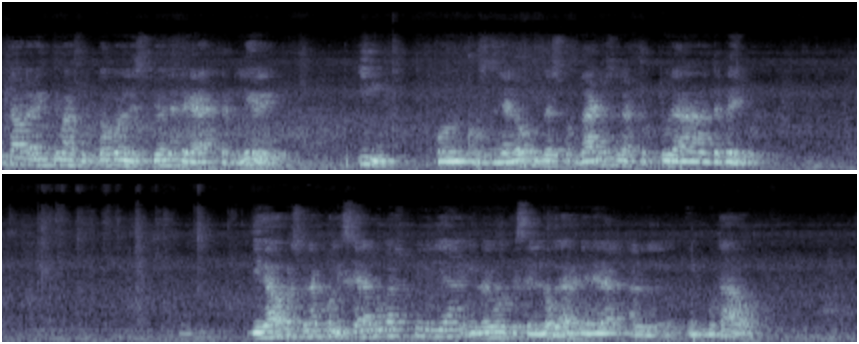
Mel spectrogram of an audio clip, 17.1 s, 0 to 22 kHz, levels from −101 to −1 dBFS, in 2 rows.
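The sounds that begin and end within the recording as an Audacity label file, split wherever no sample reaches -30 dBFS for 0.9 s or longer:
11.060000	16.050000	sound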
